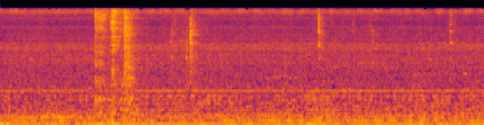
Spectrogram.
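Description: Kitchenware being handled: a few short clinks and knocks, scattered over a few seconds, over a steady low hum.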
